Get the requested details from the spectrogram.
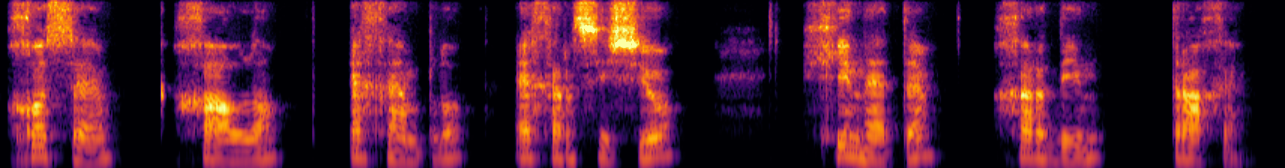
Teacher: Наступна літера - це літера Хота. Завжди читаємо як звук х, більш хреплячий та інтенсивний, ніж в українській мові.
